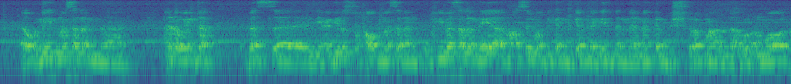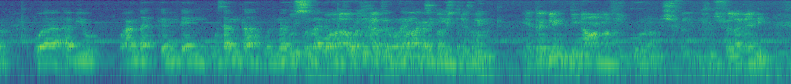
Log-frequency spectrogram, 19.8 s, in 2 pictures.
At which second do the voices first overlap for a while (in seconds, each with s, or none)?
13.4 s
